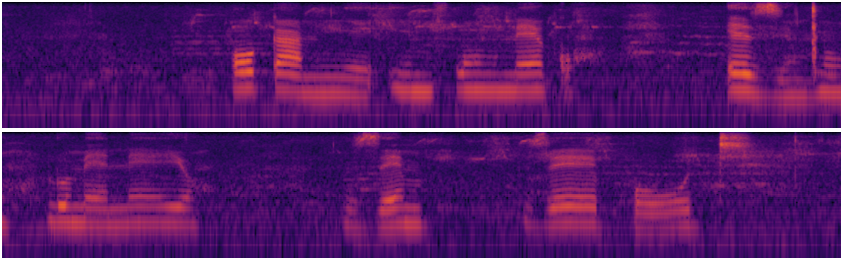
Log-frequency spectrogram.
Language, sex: Xhosa, female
